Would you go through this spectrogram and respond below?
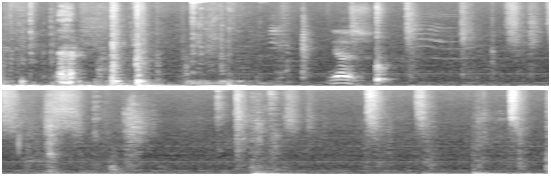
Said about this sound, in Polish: A propos grubych kotów, które chcą jeść, poczekaj, muszę wypuścić tutaj jednego. Przez chwilę, poczekaj.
